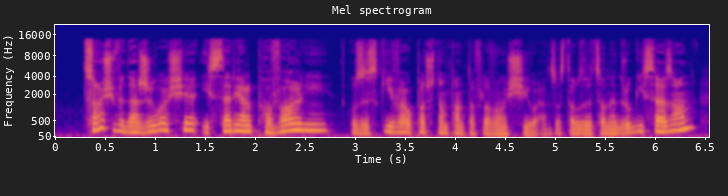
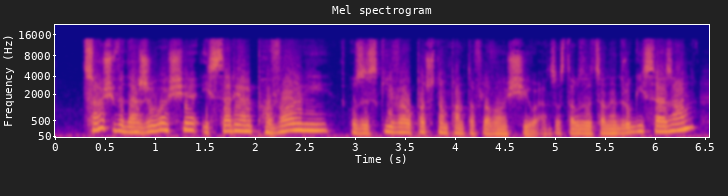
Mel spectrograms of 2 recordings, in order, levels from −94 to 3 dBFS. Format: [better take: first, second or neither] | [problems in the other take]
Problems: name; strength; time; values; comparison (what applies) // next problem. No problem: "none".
first | distortion; slight; 8% of the sound clipped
